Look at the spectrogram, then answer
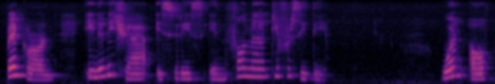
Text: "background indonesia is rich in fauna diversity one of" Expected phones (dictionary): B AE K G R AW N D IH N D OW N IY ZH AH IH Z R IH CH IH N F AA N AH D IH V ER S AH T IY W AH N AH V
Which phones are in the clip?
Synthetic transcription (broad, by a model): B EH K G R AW N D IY N D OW N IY SH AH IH S R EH S IH N F AA N AH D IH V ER S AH T IY W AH N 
